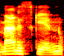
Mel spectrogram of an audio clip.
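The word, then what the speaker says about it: Måneskin: I'm pronouncing it Maneskin, which it's Danish for moonlight.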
